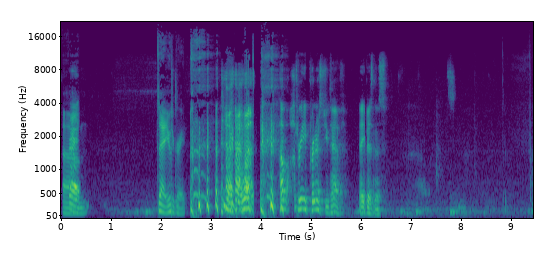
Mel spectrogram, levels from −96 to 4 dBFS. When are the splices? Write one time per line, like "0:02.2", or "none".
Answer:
0:02.2
0:03.8
0:04.7
0:05.4
0:06.1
